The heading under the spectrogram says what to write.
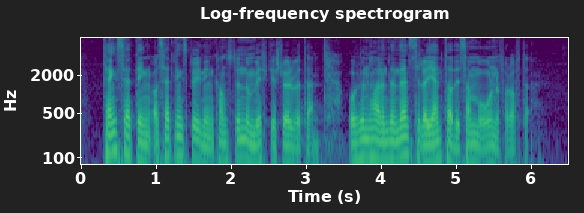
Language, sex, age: Norwegian, male, 42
